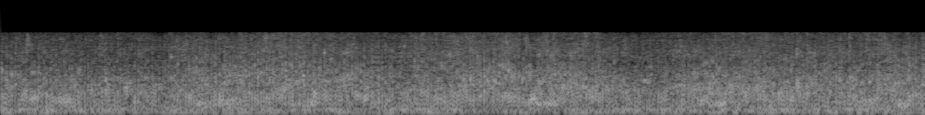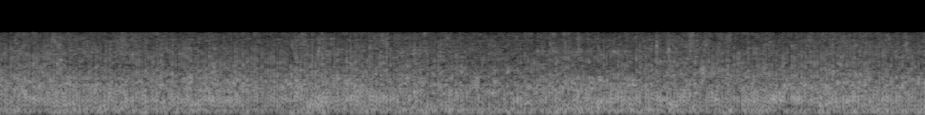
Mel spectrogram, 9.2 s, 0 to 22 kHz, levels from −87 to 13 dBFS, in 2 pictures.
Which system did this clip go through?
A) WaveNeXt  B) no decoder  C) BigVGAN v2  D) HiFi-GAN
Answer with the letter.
D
